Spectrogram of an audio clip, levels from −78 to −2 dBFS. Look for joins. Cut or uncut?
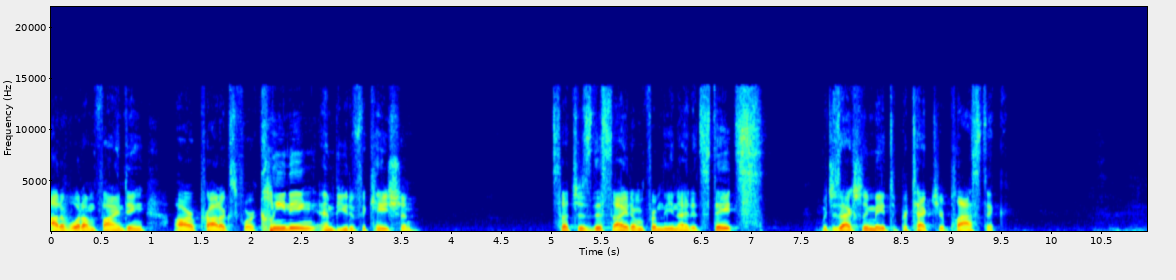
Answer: uncut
